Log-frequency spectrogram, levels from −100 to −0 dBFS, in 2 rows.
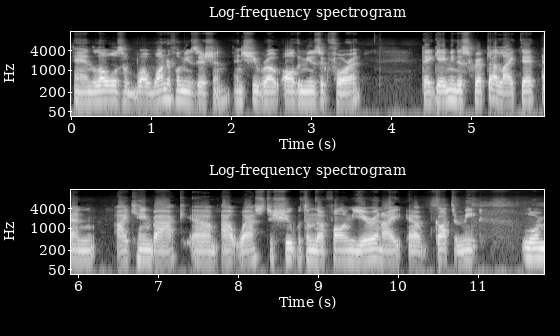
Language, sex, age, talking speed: English, male, 30-49, 215 wpm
